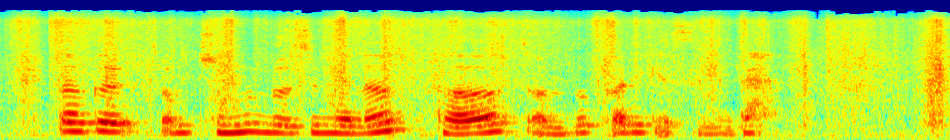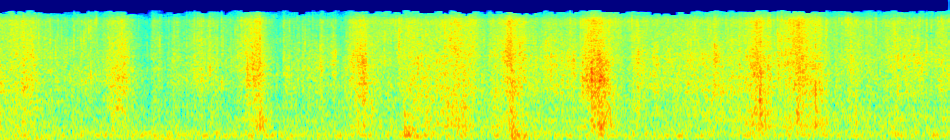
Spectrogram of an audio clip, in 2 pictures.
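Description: Plastic wrap crinkles and rustles under hands.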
